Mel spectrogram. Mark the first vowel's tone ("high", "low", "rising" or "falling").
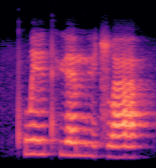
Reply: high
